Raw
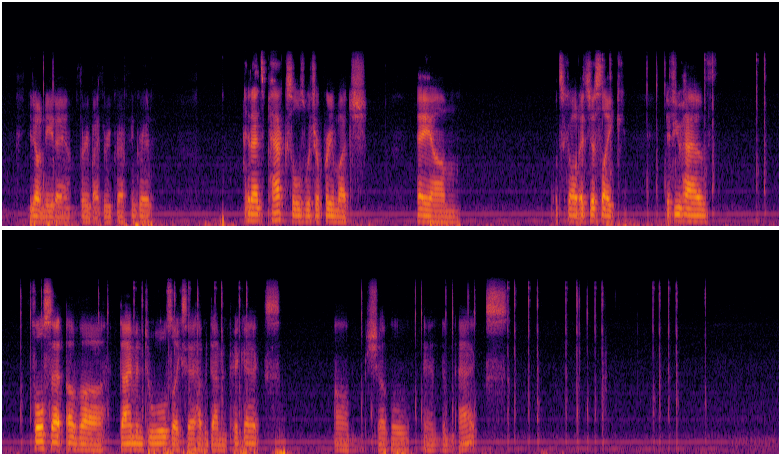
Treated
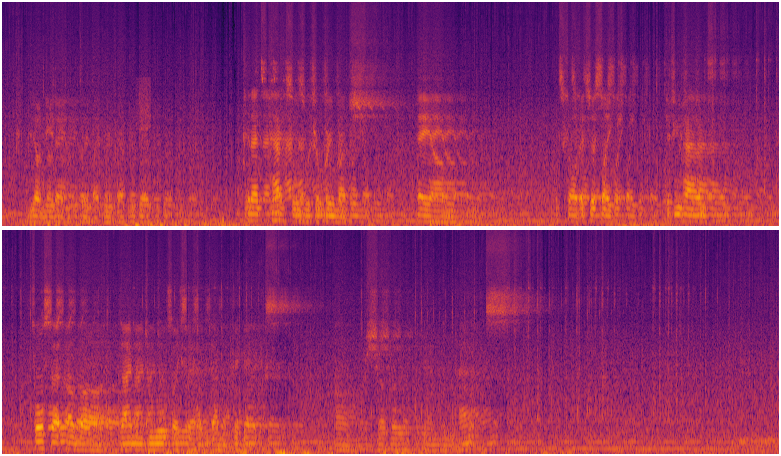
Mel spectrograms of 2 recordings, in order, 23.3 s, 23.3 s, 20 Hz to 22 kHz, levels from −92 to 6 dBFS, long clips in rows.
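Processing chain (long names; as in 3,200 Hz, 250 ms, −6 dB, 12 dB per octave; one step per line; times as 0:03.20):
converter with a step at zero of −24.5 dBFS
parametric band 4,300 Hz −2.5 dB
echo with a time of its own for lows and highs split 570 Hz, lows 359 ms, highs 182 ms, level −5.5 dB
gain on a spectral selection 0:02.01–0:02.24, 2,100–5,500 Hz +8 dB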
